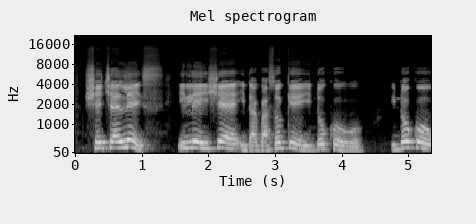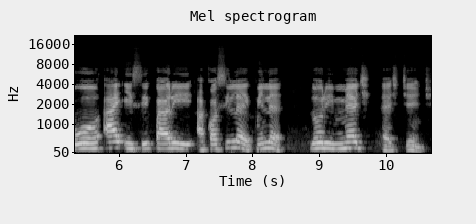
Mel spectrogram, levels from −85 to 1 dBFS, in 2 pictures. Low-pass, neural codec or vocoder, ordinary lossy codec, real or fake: 14.4 kHz; none; none; real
